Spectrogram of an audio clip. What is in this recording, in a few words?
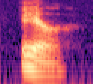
"air", us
